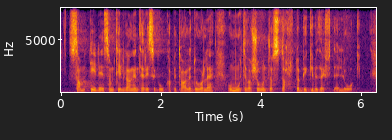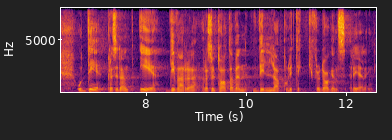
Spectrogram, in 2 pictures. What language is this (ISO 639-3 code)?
nor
